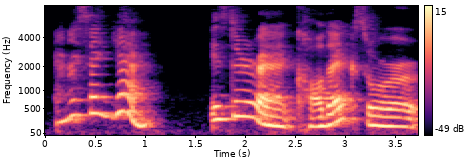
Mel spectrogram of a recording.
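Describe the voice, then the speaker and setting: Audible room echo surrounds a somewhat breathy woman whose voice moves in very wide pitch swings. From Poland. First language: Polish. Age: 50s. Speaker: lifestyle vlogger. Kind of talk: reflective personal vlog monologue.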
